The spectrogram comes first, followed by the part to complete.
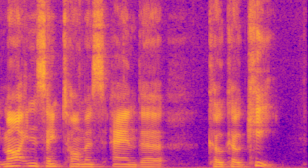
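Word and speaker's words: Coco Cay: Thomas, and the Coco Key. Why they call it Key when it's spelled C-A-Y is beyond me, but they call it Coco Key.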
